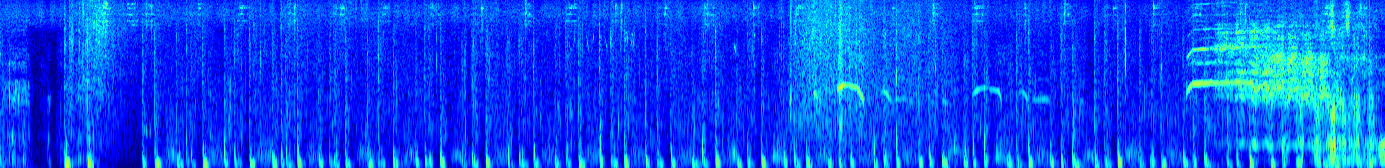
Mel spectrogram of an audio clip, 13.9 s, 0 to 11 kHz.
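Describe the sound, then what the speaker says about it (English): Horse in Red Dead Redemption 2 clip-clopping in a steady trot throughout, with a short neigh midway and a louder whinny near the end, set against low game ambience. "Ele subiu no cavalo e falou, ok, Messi"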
